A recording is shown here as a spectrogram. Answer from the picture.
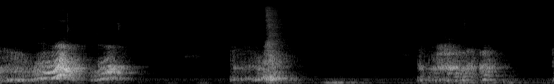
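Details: Japanese Chin singing songs indoors: three separate throaty, growling howl-barks about two seconds apart, each a rough burst with a warbling edge, with quiet pauses between.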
